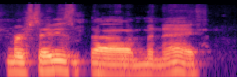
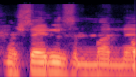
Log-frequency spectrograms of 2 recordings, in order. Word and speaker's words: Mercedes Moné: Oh, if they get Mercedes Moné, I think that's how it's supposed to be pronounced. Mercedes Moné.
